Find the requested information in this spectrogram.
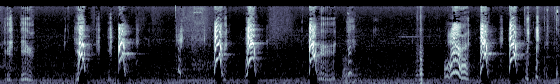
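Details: Puppy in an aggressive mood gives sharp, high barks repeated roughly every second, about a dozen in all, some doubled, with a steady low hum beneath and faint clicks between.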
